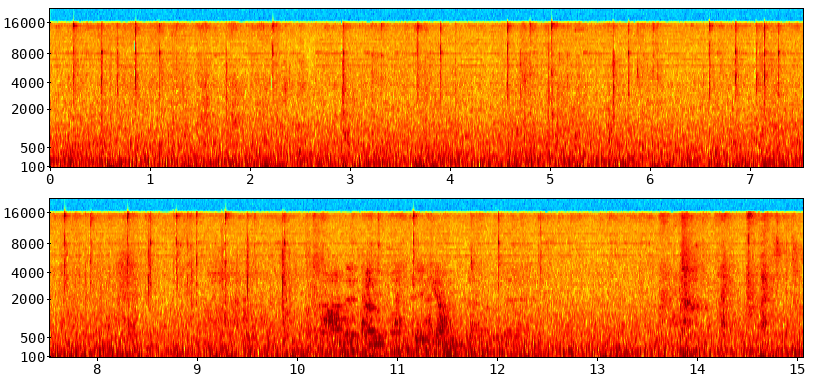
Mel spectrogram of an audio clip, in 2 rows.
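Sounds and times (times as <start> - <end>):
mouse and keyboard clicks: 0.2 - 10.2.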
